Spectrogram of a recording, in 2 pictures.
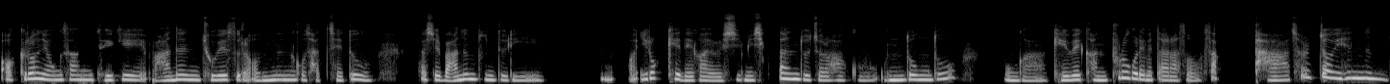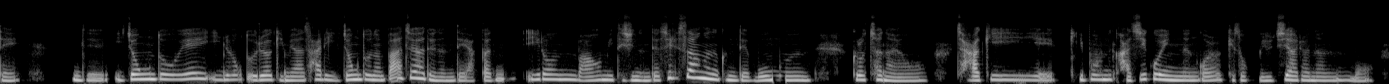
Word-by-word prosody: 어 - - -2
그런 255 +4 +3
영상이 215 -1 0
되게 205 +1 -1
많은 205 +4 +2
조회수를 205 -1 0
얻는 205 +3 +2
거 210 -1 -4
자체도 190 +2 -3 0.5
사실 205 -1 -1
많은 205 +7 +3
분들이 200 -4 -2 0.6
음. 225 - -3
'아 235 - -5
이렇게 260 -1 0
내가 185 -1 -2
열심히 195 +4 -2
식단 250 +5 +2
조절하고 195 -2 -5
운동도 215 +8 +2 0.4
뭔가 180 -2 -3
계획한 200 0 +1
프로그램에 260 -8 +2
따라서 190 -1 -4
싹 - - -6 0.3
다 195 +2 -2
철저히 310 - 0
했는데 255 -11 +2 0.5
인제 185 - 0
이 200 -3 -3
정도의 240 +2 +4
이뇩 215 -3 -3
노력이면 195 -2 +1
살이 215 -1 -1
이 180 - -8
정도는 215 -1 +3
빠져야 280 +4 +2
되는데.' 175 -4 0
약간 170 +5 -3 0.2
이런 230 -1 +2
마음이 200 +3 +1
드시는데 190 -1 0
실상은 290 - +4
근데 190 -4 0
몸은 190 +1 +1 0.4
그렇잖아요. 180 -5 -1 0.3
자기의 200 0 -1
기본 220 +1 0
가지고 230 +5 0
있는 190 -2 +3
걸 190 +2 -2
계속 195 -1 -8
유지하려는 185 0 0
뭐 175 +3 -6
205 Hz, 285 characters per minute, -23 LUFS, 190-225 Hz, 0.6 s, 정도의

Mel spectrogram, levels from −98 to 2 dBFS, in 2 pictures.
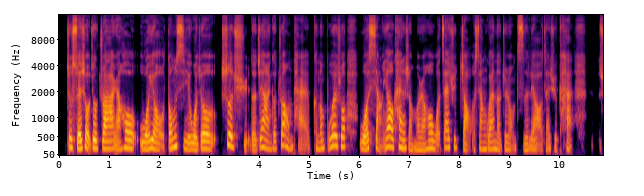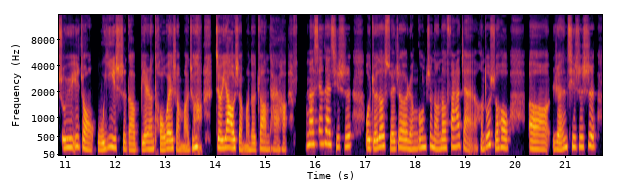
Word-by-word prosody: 就 230 - +3
随 195 -3 +7
手 - - +4
就 210 -2 +5
抓， 195 -1 +4
然 - - 0
后 205 -1 +2
我 180 0 +2
有 200 -5 +2
东 205 +4 +2
西 200 -10 +1
我 170 -1 +2
就 190 +3 +2
摄 280 -4 +4
取 245 - -5
的 145 - -3
这 185 - -3
样 210 -4 +1
一 - - -11
个 185 +1 -5
状 260 -6 0
态。 - - -7
可 190 - -8
能 195 +2 -3
不 210 +1 -7
会 260 +2 +4
说 245 -2 0 0.2
我 175 -2 +3
想 205 - 0
要 245 +1 +5
看 220 -2 0
什 160 -6 -6
么， 160 - -6
然 155 -1 -3
后 200 +1 +1
我 - - -5
再 220 0 -1
去 220 - -7
找 - - -4
相 180 -2 -5
关 180 +1 -2
的 170 - -5
这 - - -8
种 170 - -9
资 155 0 -1
料 - - -4
再 - - -10
去 - - -10
看。 - - -6 0.5
属 215 - +1
于 230 0 +2
一 255 +3 -1
种 190 -8 -1
无 170 -1 +1
意 235 +4 +1
识 190 -4 -2
的 160 -2 -1
别 170 +3 -1
人 185 +1 -1
投 165 -4 -2
喂 200 +3 +5
什 210 - -4
么 - - -4
就 215 - -2 0.4
就 220 -1 +4
要 220 -1 +7
什 190 -5 -1
么 - - -6
的 170 0 -2
状 190 +1 -2
态 170 -2 -7
哈。 - - -6 0.4
那 300 +2 +2
现 320 +1 -3
在 320 -2 +2
其 245 -5 -4
实 255 +2 -1 0.3
我 215 - +4
觉 205 0 +1
得 250 +2 +5
随 195 -6 -1
着 215 +1 +1
人 195 0 -4
工 230 +2 +1
智 260 - -5
能 195 -4 -1
的 215 +1 +2
发 240 +4 -1
展， - - -4
很 195 - -4
多 270 +7 +2
时 300 -9 -1
候， 220 -1 +1 0.4
呃， 190 -3 +1
人 180 +5 0
其 245 0 0
实 245 +1 -2
是 255 0 0
205 Hz, 270 characters per minute, -20 LUFS, 185-235 Hz, 0.5 s, 随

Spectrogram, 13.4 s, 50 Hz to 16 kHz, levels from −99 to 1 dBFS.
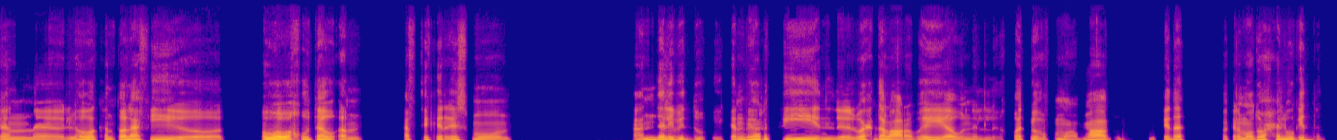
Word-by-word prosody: كان 95 -1 -3
اللي 100 +3 -4
هو 140 +4 +5
كان 110 -5 -5
طالع 130 +3 +5
فيه 125 -3 0
آآ، 90 -1 -3 0.4
هو 120 0 +9
وأخوه 115 +5 +2
توأم، 115 -7 +1 0.4
أفتكر 120 -3 -2
اسمه 105 -6 -4 1.3
عندليب 120 0 +1
الدقي، 100 -5 -7
كان 110 +2 -1
بيعرض 180 +6 +2
في 160 -2 +3
الوحدة 100 +7 -1
العربية، 110 +2 +2
وإن 95 -2 -6
الأخوات 90 +6 -7
يقفوا 110 -5 -5
مع 90 0 -6
بعض 115 +4 +1 0.4
وكده، 120 +8 -1 0.4
فكان 110 - -6
الموضوع 105 +9 +1
حلو 165 -2 +1
جدًا. 125 -4 -5
110 Hz, 130 wpm, -24 LUFS, 95-130 Hz, 1.3 s, هو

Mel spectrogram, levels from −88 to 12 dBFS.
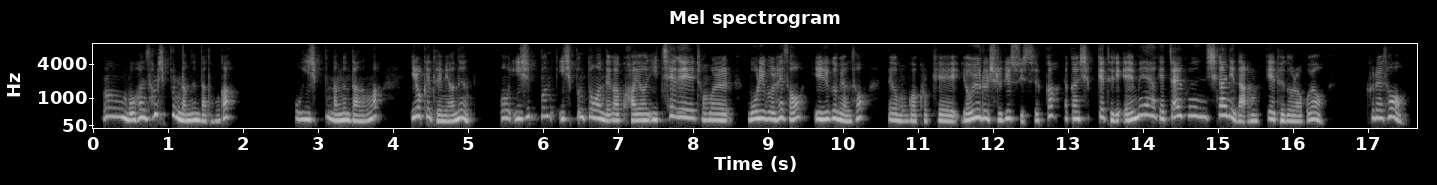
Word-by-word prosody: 음 285 -3 +1
뭐 200 0 +4
한 260 +3 +4
30 360 +8 -2
분 265 -11 +4
남는다든가? 180 - +1 0.8
어 215 - -4
20 205 -1 0
분 250 -5 -1
남는다든가? 185 - +2 0.4
이렇게 290 0 +2
되면은 180 +4 +1 0.4
'어 250 0 -1
20 250 +6 -1
분? 300 -1 -7
20 225 0 -3
분 265 -3 -2
동안 245 -6 +3
내가 180 0 0
과연 185 +1 +1
이 200 0 +2
책에 275 -2 +1
정말 195 -3 0 0.2
몰입을 215 0 +4
해서 255 +2 0
읽으면서 215 - +2 0.3
내가 190 -2 -1
뭔가 165 0 -3
그렇게 170 -3 -3
여유를 240 +5 +4
즐길 210 +3 0
수 225 -9 -7
있을까?' 185 - -6
약간 225 0 0
쉽게 230 +3 -3
되게 180 -2 0
애매하게 245 - +3
짧은 310 0 0
시간이 305 -1 +1
남게 170 +6 -1
되더라고요. 170 +1 -1 0.5
그래서 250 +3 -2
215 Hz, 290 characters per minute, -23 LUFS, 185-265 Hz, 0.8 s, 뭐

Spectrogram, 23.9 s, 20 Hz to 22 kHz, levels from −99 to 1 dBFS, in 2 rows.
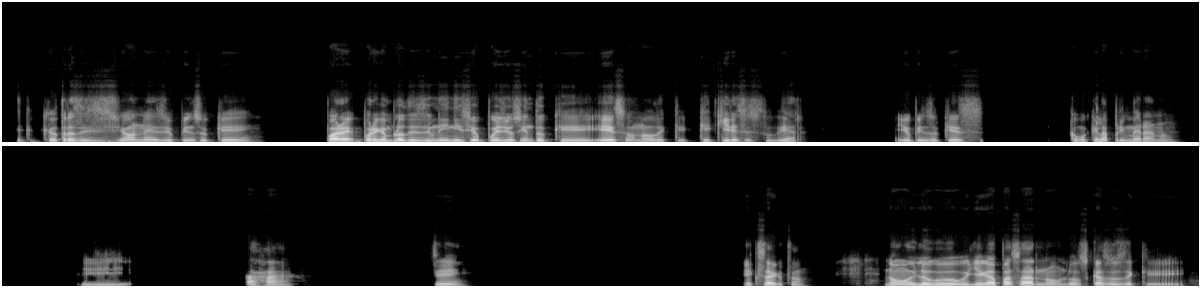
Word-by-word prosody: Y - - -12
q - - -23
qué 125 - -1
otras 125 0 +1
decisiones, 115 0 -3
yo 115 0 -5
pienso 130 +1 -6
que 105 -3 -3 0.6
para 120 +1 +9
por 130 0 +6
ejemplo, 150 +4 +5
desde 130 0 -1
un 170 - -3
inicio, 180 +2 +2
pues, 130 -3 +2
yo 130 +1 +1
siento 135 0 -2
que 105 +1 +2
eso, 100 -3 -3
¿no?, 110 +3 -4
de 110 -1 -5
que, - - -17
¿qué 125 -2 -7
quieres 125 -3 -1
estudiar? 105 -1 -9 0.9
y - - -8
yo 110 - -2
pienso 120 -1 -6
que 115 - -3
es 115 -1 -7 0.8
como 115 -2 -6
que - - -5
la 105 - +2
primera, 105 -4 -5
¿no? 115 +6 -15 1.0
Y 110 -1 -9 1.2
Ajá. 100 -3 -2 1.4
Sí. 110 -2 -2 2.8
Exacto. 115 -3 -1 0.8
No 155 +7 +2
y - - +2
luego 145 -5 +4
llega 125 +4 +6
a - - +3
pasar, 115 +1 +5
¿no? 115 +1 -5
Los 110 -4 -6
casos 115 -1 -1
de 100 - -5
que, - - -11
115 Hz, 125 wpm, -24 LUFS, 110-130 Hz, 2.8 s, para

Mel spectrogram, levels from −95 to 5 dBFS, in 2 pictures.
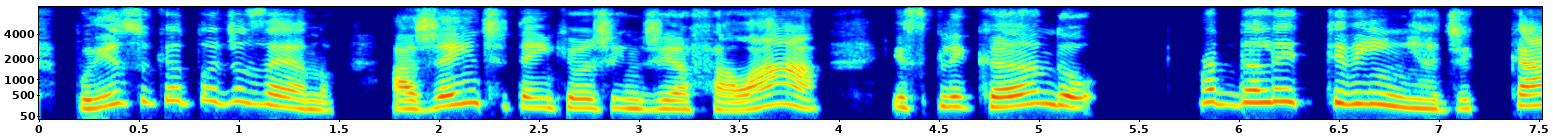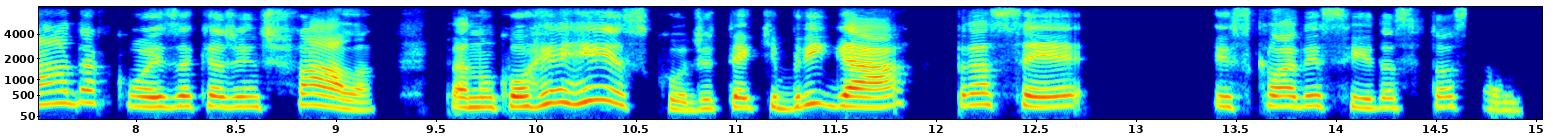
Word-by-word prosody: Por 195 0 -1
isso 295 +8 -2
que 340 - -8
eu 370 - -5
tô 355 +3 -7
dizendo, 245 - -1 0.3
a 185 0 +3
gente 245 - +1
tem 220 -2 -3
que 210 - -3
hoje 200 0 -2
em 195 - -2
dia 185 0 -2
falar 190 - 0 0.4
explicando 235 - +1 0.5
cada 325 -1 +2
letrinha 295 - +1
de 190 +3 -8
cada 295 +5 +2
coisa 240 -5 +1
que 245 +1 -4
a 235 - +2
gente 230 0 -4
fala, 220 -11 +2 0.3
para - - +1
não 220 0 -1
correr 240 +8 +4
risco 305 - 0
de 190 +3 -6
ter 215 +3 0
que 220 +2 -6
brigar 240 +1 +5 0.2
para 275 +2 0
ser 245 -2 +2 0.6
esclarecida 235 -2 -2
a - - -6
situação. 210 -8 -10
235 Hz, 150 wpm, -21 LUFS, 210-285 Hz, 0.6 s, brigar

